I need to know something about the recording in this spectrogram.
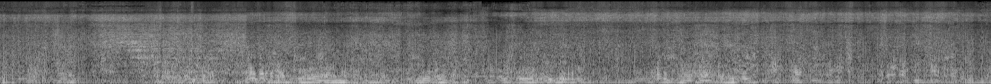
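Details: Vintage David Brown 990 diesel tractor, revived after 20+ years abandoned, clutch freed: steady even chug with drone, no knocks or misses; running sweetly, engine seems in good condition.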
